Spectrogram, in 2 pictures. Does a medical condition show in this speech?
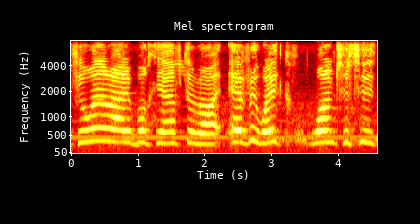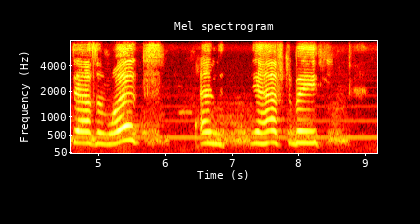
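Yes: cerebral palsy.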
